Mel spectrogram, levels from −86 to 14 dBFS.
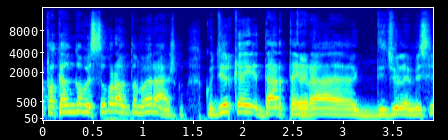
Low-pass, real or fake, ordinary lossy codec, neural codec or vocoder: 14.4 kHz; fake; MP3, 64 kbps; autoencoder, 48 kHz, 128 numbers a frame, DAC-VAE, trained on Japanese speech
